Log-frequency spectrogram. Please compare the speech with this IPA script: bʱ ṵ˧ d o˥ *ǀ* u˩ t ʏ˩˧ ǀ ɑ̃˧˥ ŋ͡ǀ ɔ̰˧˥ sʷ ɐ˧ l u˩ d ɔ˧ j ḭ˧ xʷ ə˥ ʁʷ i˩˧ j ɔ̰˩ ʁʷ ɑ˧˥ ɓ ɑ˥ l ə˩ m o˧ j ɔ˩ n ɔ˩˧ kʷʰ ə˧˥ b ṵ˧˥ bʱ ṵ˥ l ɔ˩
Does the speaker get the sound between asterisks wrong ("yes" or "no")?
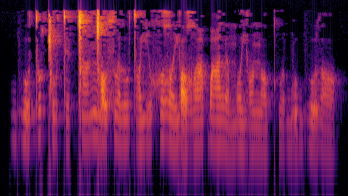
no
